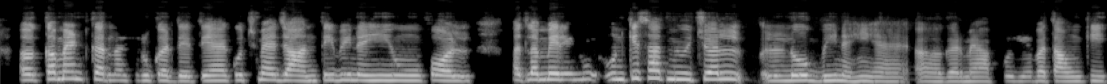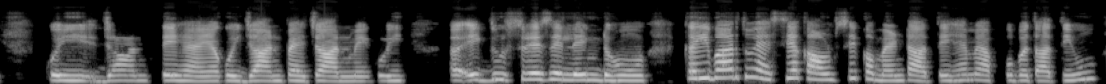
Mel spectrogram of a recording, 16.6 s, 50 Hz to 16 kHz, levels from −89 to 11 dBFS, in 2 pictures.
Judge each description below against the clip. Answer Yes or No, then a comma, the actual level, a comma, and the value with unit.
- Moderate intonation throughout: Yes, average, 3.3 semitones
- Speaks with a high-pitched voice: Yes, high, 225 Hz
